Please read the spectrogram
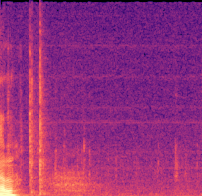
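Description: A few faint clicks of typing on a computer keyboard.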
